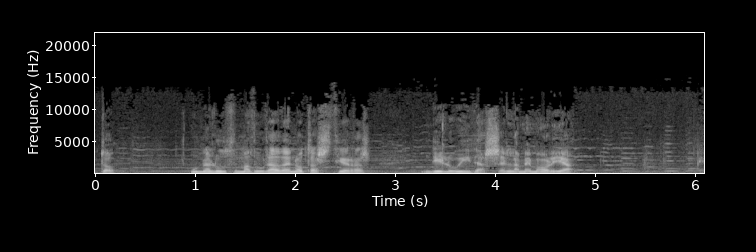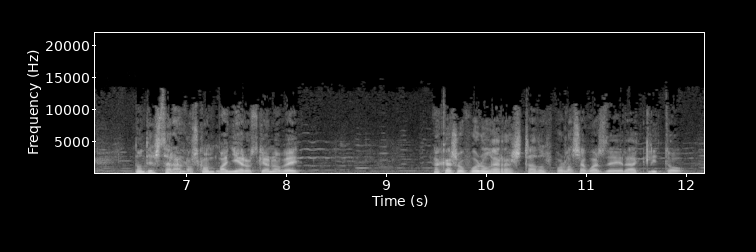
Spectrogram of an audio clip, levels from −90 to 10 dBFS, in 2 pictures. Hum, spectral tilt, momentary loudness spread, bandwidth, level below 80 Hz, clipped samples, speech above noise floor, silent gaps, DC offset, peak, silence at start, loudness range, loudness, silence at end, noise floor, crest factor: none; -4.5 dB/octave; 22 LU; 14 kHz; -46 dBFS; under 0.1%; 23 dB; none; under 0.1%; 0 dBFS; 0.05 s; 2 LU; -19 LUFS; 0 s; -42 dBFS; 20 dB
